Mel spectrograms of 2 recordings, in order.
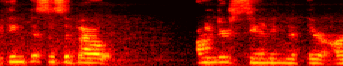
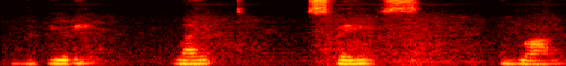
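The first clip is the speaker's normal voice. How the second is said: guided meditation. Acted. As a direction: soothe them into calm, unhurried. Leads the promised meditation.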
